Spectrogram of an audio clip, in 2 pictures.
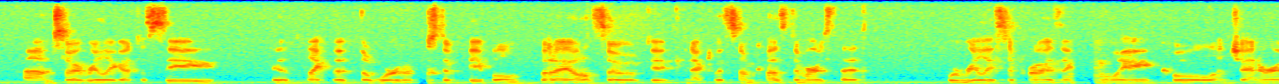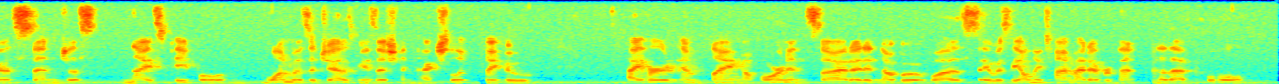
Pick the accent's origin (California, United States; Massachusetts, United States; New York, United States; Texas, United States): New York, United States; Like the kids that are growing up on Long Island like I did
